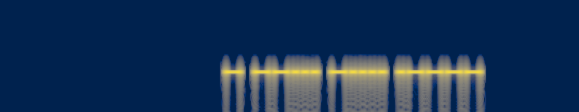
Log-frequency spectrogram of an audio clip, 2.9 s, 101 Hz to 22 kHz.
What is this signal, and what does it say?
Morse code, heard as a keyed tone, about 50 wpm, 700 Hz. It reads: T761
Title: Numbers - Contest Style - 4-Digit 50wpm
